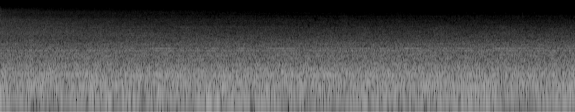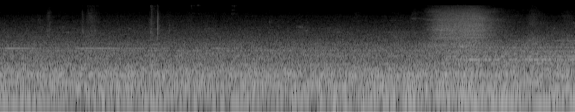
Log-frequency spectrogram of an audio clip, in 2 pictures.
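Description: A train rumbles steadily as it approaches in the distance.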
